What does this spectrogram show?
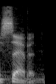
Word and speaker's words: sabot: Have I been pronouncing sabot wrong my entire life? I think the correct... Because it's French, right? I think the correct pronunciation is sabo, actually. But most Americans say sabot.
